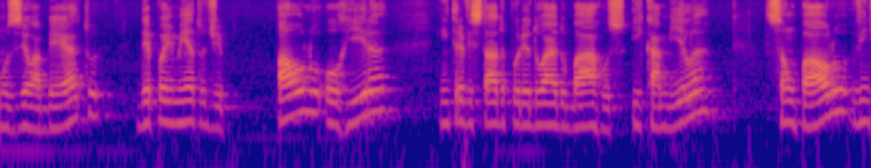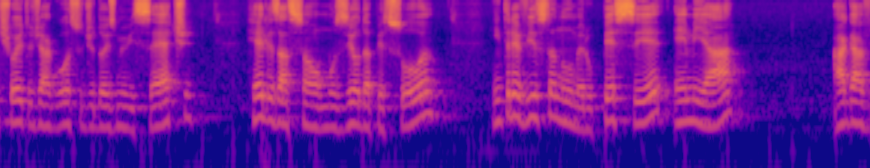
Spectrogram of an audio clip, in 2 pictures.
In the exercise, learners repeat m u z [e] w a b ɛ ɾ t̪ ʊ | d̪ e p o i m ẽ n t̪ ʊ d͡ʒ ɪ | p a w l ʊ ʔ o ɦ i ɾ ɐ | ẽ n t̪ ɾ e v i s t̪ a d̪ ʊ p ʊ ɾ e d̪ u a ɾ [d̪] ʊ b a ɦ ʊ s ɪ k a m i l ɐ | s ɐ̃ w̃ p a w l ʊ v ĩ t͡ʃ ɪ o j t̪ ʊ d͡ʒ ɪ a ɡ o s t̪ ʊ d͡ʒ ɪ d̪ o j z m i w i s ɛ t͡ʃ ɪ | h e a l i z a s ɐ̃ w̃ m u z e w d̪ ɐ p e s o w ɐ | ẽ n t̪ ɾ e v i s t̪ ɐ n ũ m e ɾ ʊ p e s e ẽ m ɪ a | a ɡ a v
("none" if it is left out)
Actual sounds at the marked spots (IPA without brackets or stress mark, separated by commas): e, d̪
